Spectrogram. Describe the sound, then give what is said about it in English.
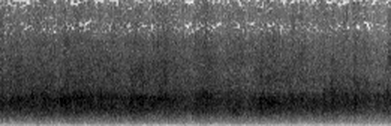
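An audience at a Sunday church service claps together in a steady, dense burst of applause that holds at an even loudness for the full four seconds, with no voices coming through. “Your clapping is not equal to...”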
